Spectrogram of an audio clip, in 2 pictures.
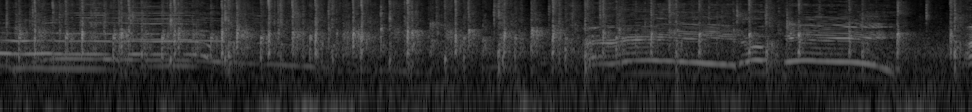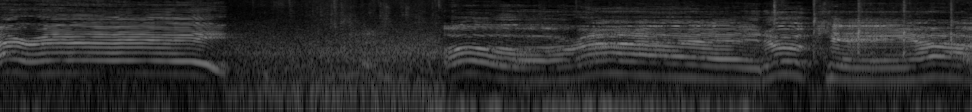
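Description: Loud, steady audience applause with dense clapping throughout, mixed with high whoops and cheers that rise and fall over the crowd noise.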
